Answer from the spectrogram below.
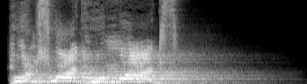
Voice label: Reload Grineer Female; Warframe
